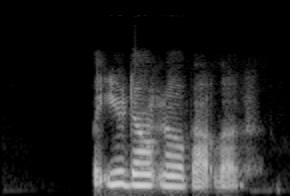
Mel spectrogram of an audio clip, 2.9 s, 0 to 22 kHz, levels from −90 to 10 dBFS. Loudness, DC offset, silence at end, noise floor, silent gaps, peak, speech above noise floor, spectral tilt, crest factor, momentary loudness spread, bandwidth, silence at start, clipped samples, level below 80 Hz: -16 LUFS; under 0.1%; 0.4 s; -87 dBFS; none; 0 dBFS; 72 dB; -8 dB/octave; 18 dB; 12 LU; 6 kHz; 0.95 s; under 0.1%; -64 dBFS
